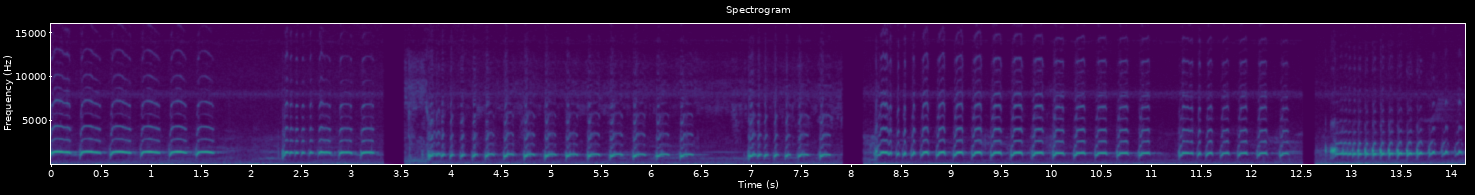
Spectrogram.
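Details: Zebra dove of local stock with a big, rare voice, singing to provoke rival doves into singing: long runs of quick, clipped, honking coo notes in steady rhythm, interrupted by brief silent gaps, ending in a drawn-out, louder phrase.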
